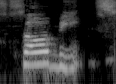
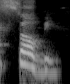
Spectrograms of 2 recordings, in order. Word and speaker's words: sob: Então, neste texto, sobe se pronuncia, a pronúncia é sobe.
